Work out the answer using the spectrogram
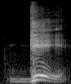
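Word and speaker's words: gay: ए के बाद आई, ये रूल है कि जब किसी वर्ड में ए के बाद ए और वाई रहता है तो ए आई और ए वाई का जो उच्चारण होगा वो क्या होगा? ए होगा।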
